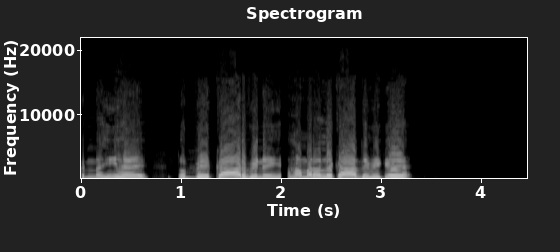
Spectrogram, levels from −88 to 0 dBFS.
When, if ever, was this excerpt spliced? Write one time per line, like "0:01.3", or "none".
0:02.0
